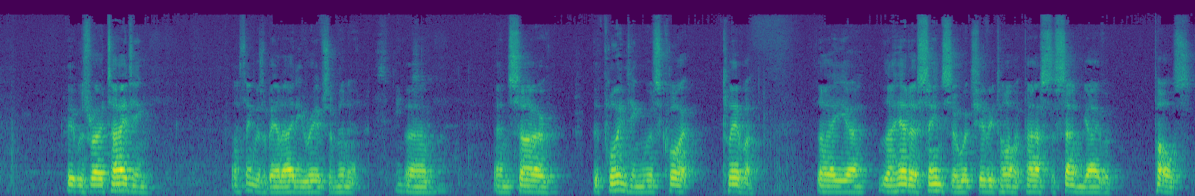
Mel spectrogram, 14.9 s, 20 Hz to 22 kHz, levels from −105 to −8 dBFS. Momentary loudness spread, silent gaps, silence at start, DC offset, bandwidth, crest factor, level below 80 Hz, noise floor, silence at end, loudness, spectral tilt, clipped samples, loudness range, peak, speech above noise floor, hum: 13 LU; none; 0.85 s; under 0.1%; 16 kHz; 20 dB; -68 dBFS; -59 dBFS; 0.1 s; -24 LUFS; -5 dB/octave; under 0.1%; 4 LU; -6 dBFS; 35 dB; none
